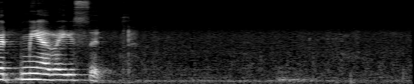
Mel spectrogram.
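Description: An eraser rubs on paper.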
